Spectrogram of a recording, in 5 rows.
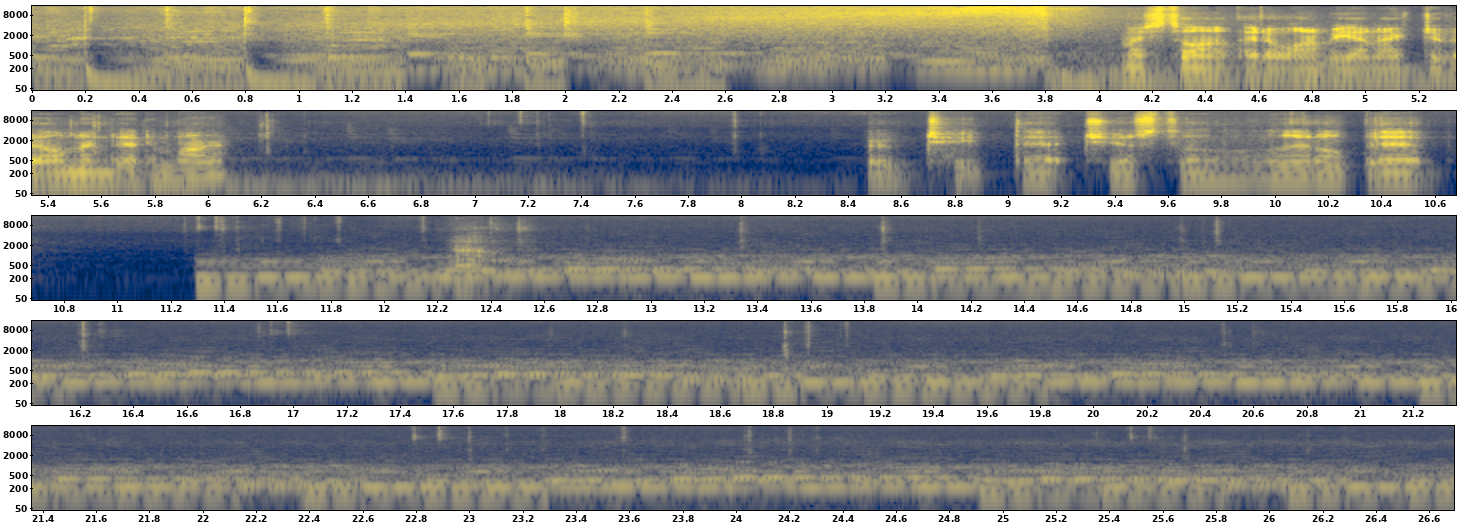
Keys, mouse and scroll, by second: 1.3 click, 6.1 e, 7.2 ctrl+z, 7.9 r, 10.3 s, 11.5 ctrl+z, 11.7 ctrl+z, 16.1 x, 18.9 ctrl+z, 20.4 r, 23.1 ctrl+z, 24.0 g, 26.1 r.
